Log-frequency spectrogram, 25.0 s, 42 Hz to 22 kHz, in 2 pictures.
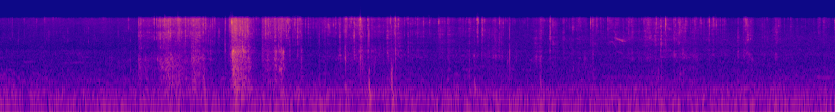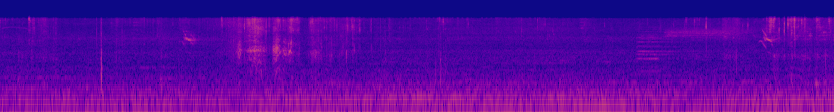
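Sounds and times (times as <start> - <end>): fishing gear rustling: 2.0 - 13.4.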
